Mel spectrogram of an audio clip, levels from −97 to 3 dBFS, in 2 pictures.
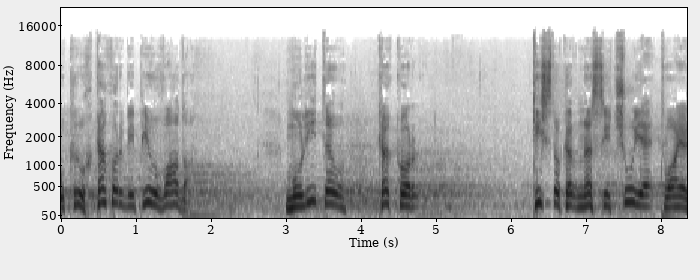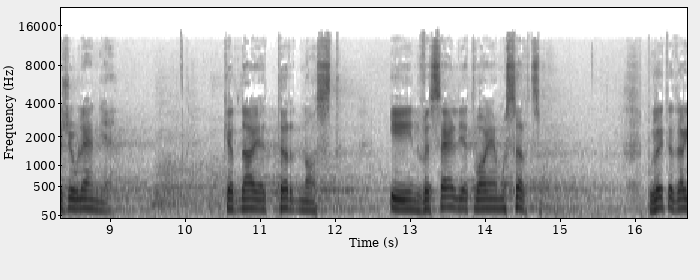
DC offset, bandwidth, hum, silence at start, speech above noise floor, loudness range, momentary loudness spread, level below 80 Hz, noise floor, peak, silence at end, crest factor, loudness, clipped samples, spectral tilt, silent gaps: under 0.1%; 14.5 kHz; none; 0 s; 28 dB; 4 LU; 21 LU; -50 dBFS; -46 dBFS; -4 dBFS; 0 s; 16 dB; -18 LUFS; under 0.1%; -5.5 dB/octave; none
